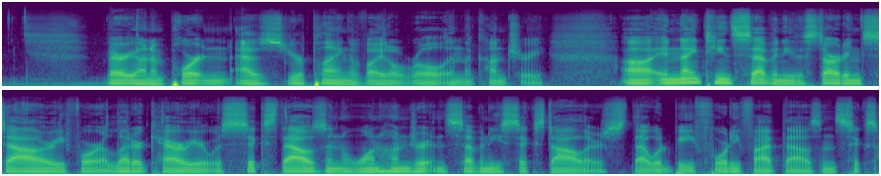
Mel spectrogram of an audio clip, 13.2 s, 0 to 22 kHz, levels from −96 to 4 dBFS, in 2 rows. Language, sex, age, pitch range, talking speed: English, male, 20-39, 90-110 Hz, 130 wpm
